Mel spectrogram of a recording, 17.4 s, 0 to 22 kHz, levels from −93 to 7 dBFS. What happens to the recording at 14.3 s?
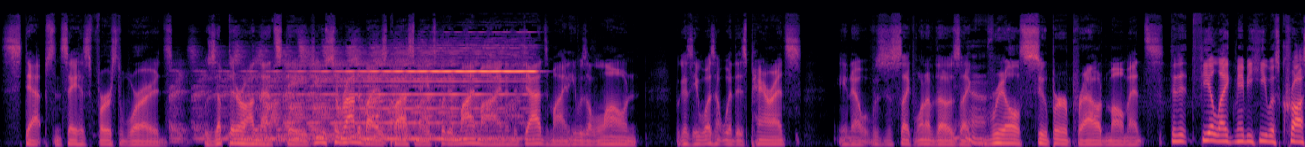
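At 14.3 s the speech carries timecode bleed, which runs from 13.47 s to the end of the clip at 17.41 s. Linear timecode from an adjacent track or cable is leaking in. Its square-wave code flips between two pitches an octave apart, around 1 kHz and 2 kHz, at a rate that fits 30-frame code, producing a chirping warble roughly 40 dB under the speech. That rapid octave alternation is what separates it from a steady single-pitch whine or hum.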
